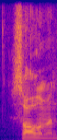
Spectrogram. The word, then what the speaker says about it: Solomon: say how would you say your name Solomon Solomon how do you say your first name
